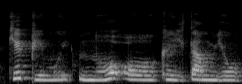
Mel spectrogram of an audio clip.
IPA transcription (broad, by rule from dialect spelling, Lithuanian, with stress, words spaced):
kʲɛˈpʲɪmʊɪ ˈnʊ oː ˈkɐɪ ˈtɐm ˈjɛʊ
